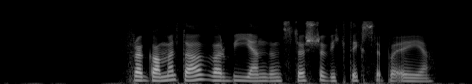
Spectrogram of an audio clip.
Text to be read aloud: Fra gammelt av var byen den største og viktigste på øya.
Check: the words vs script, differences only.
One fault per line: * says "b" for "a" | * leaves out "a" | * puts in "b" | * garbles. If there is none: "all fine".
all fine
